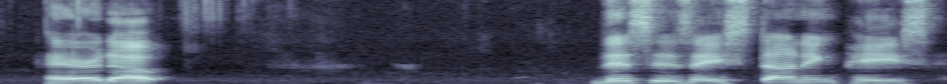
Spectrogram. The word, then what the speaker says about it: peridot: please don't ever say peridot that is absolutely incorrect and would show and tell uh anybody you're speaking to that you're a rookie the correct pronunciation is a silent t peridot peridot this is a stunning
